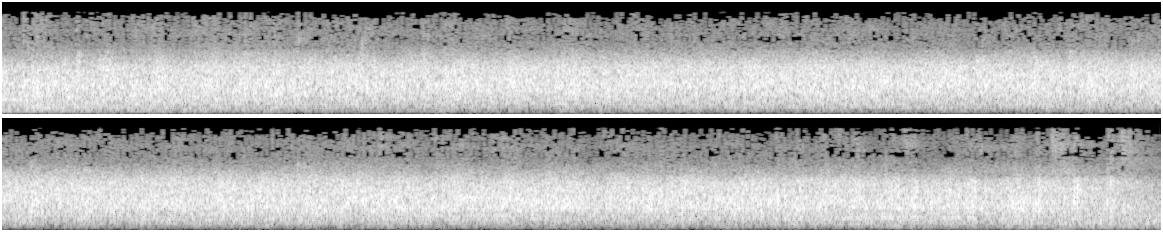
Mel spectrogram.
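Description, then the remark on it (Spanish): A large crowd applauds the nuns at a bishop's request, about twelve seconds of dense, steady clapping at constant loudness that only begins to fade at the very end, with no voices over it. “Falta el aplauso para las religiosas, pide el obispo.”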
